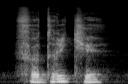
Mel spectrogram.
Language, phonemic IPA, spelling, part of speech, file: Dutch, /vərˈdricə/, verdrietje, noun, Nl-verdrietje.ogg
- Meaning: diminutive of verdriet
